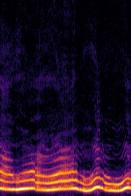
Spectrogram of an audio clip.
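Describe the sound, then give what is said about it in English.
A human voice imitates a dog howling, one long, loud, sustained tone that holds steady and then wobbles up and down in pitch toward the end. “I mean, this dog was like,”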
